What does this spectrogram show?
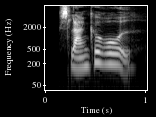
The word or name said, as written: slankeråd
